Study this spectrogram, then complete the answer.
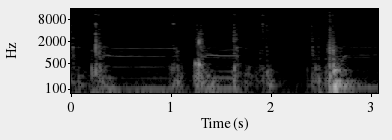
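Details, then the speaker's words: Power seat on a cheap Copart Infiniti V8: short bursts of small electric motor whine; the motor runs but the seat won't move forward or back, and the owner suspects a stripped gear with the motor spinning freely. "it's got power everything but the motor is working to move the seat front forward and backwards but it ain't going anywhere"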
